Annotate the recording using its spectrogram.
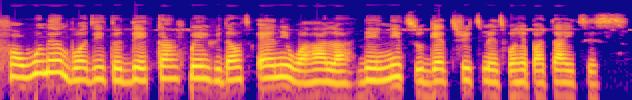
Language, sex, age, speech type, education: Nigerian Pidgin, female, 15-29, spontaneous, secondary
